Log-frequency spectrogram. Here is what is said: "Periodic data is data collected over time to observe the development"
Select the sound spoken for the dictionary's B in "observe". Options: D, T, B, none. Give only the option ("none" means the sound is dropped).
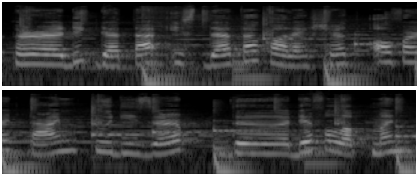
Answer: none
